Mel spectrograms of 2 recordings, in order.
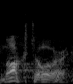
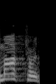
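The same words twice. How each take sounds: First: Low-pitched barkeep's toast; imitated barkeep. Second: High-pitched mock crowd yell; imitated screaming. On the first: Speaker recalling the Viking barkeep's word, low imitated voice. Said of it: "the sound of the barkeep saying". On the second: Speaker recalling everyone in the bar, mock scream. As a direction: raise it as if echoing a whole bar. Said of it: "everyone in that bar screaming".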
